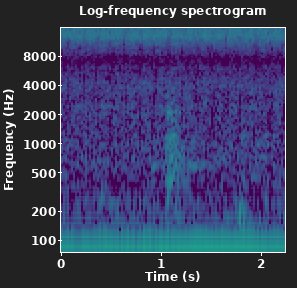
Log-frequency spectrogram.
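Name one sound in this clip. A small glass bowl is set down on a hard surface.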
